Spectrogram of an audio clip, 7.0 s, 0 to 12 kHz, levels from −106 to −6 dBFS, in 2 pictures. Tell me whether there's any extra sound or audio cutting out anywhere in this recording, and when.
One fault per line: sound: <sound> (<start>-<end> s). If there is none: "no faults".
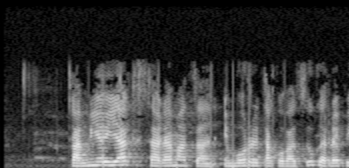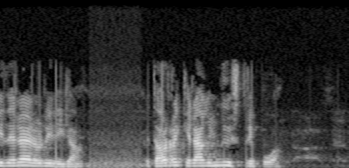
no faults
